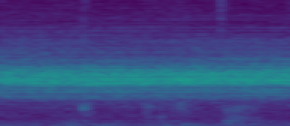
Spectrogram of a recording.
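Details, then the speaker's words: Tinnitus matched by a specialist for a patient's frequency and intensity: steady high-pitched hissing whistle reproducing what the patient hears constantly; simulated tinnitus. "maintenant notre spécialiste connaît avec précision la fréquence et l'intensité de la couphène il va pouvoir agir ça c'est ce que Maxence entend tout le temps au quotidien"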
